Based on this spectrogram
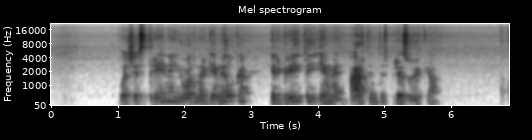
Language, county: Lithuanian, Klaipėda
